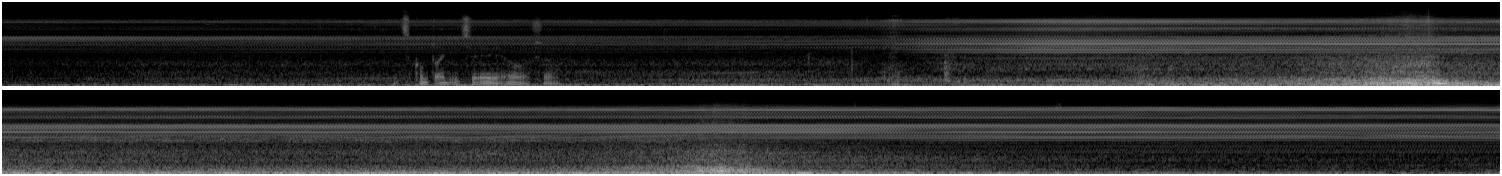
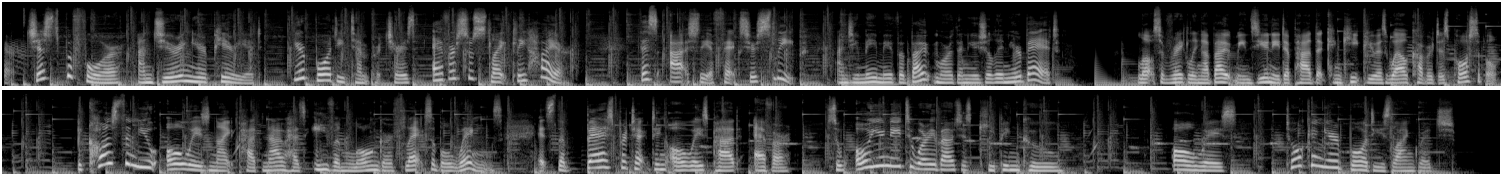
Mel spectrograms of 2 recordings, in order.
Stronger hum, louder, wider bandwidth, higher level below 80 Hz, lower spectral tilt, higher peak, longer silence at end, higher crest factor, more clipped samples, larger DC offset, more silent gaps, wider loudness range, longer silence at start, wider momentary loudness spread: neither; second, -30 LUFS vs -19 LUFS; second, 15 kHz vs 17.5 kHz; about the same, -38 dBFS vs -38 dBFS; second, -2.5 dB/octave vs -4.5 dB/octave; second, -14 dBFS vs 0 dBFS; second, 0 s vs 0.45 s; about the same, 20 dB vs 20 dB; neither; neither; neither; first, 13 LU vs 3 LU; about the same, 0 s vs 0 s; about the same, 15 LU vs 15 LU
